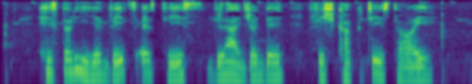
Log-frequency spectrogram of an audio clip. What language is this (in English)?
Esperanto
